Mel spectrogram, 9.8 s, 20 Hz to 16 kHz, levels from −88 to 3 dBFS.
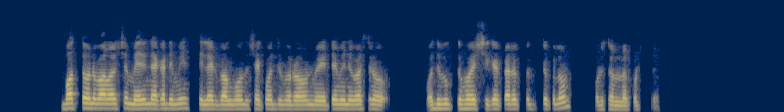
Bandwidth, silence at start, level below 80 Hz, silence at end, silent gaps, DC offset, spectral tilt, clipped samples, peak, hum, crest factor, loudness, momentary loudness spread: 5 kHz; 0.8 s; -66 dBFS; 1.55 s; 2.40-2.49 s, 4.91-5.33 s, 6.73-6.78 s, 7.21-7.44 s, 8.02-8.14 s; under 0.1%; -9.5 dB/octave; under 0.1%; -2 dBFS; none; 18 dB; -20 LUFS; 9 LU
